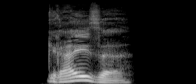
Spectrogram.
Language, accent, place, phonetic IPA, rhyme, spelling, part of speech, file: German, Germany, Berlin, [ˈɡʁaɪ̯zə], -aɪ̯zə, Greise, noun, De-Greise.ogg
- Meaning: nominative/accusative/genitive plural of Greis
